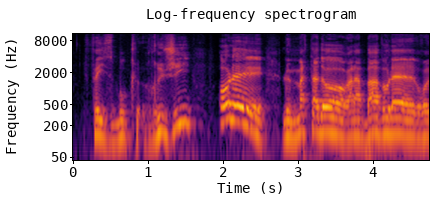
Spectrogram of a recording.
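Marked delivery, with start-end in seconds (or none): 1.9-2.6 high, loud joyous olé; hammed-up corrida shout; mock bullring cheer. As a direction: cheer like a whole arena. Bullfight crowd cheer, mocked.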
